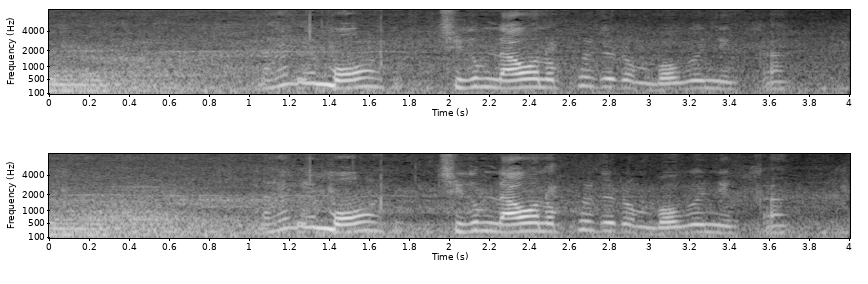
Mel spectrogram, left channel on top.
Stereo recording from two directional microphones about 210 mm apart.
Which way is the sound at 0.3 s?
45° left (ahead or behind).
